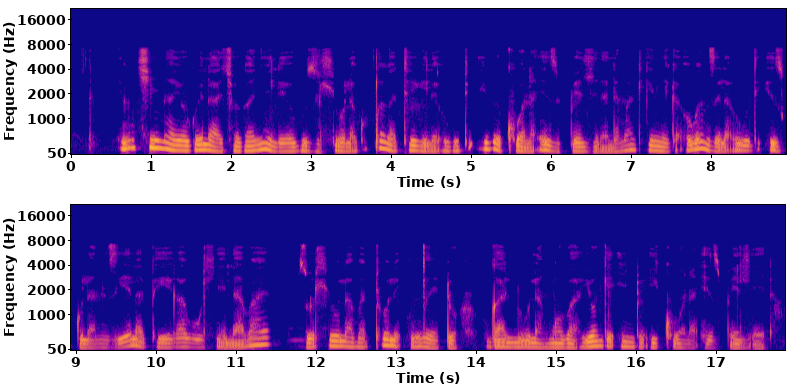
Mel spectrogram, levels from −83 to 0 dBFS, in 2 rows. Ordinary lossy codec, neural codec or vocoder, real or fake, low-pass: AAC, 64 kbps; none; real; 7.2 kHz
